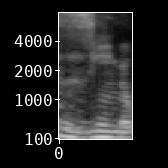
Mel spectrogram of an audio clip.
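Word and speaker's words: Simmel: Zimmel, que é um outro clássico, a gente pronuncia Zimmel como se fosse um Z.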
